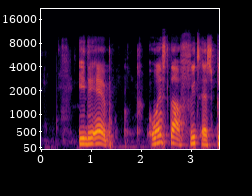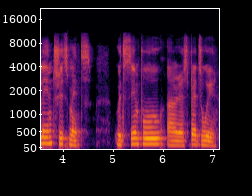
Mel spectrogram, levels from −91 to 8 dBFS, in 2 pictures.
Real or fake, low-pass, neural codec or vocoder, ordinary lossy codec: fake; 10.8 kHz; codec, 24 kHz, 3.1 kbps, DualCodec; Opus, 24 kbps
